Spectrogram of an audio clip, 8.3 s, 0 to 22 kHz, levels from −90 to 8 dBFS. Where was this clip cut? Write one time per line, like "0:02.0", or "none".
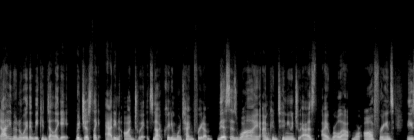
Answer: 0:04.3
